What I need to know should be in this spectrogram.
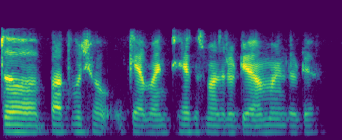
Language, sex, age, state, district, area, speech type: Kashmiri, male, 18-30, Jammu and Kashmir, Kupwara, rural, conversation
